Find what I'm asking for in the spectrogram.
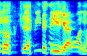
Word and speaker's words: Åland: How do you pronounce it again? The Åland's Island? – Yeah, that's also right. We say you got Åland. You got really lucky.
